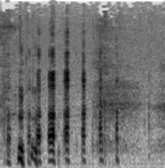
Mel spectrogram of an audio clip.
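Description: A man laughing: a quick run of short "ha" bursts, about five a second, that dies away after about a second and a half.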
